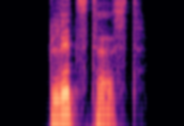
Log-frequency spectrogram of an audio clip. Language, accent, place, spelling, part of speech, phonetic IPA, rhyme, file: German, Germany, Berlin, blitztest, verb, [ˈblɪt͡stəst], -ɪt͡stəst, De-blitztest.ogg
- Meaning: inflection of blitzen: 1. second-person singular preterite 2. second-person singular subjunctive II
